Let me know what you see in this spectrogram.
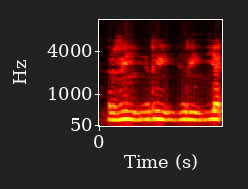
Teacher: ऋ यानी जीभ मोड़कर देखिए ऋ ऋ ऋ इसमें जीभ मुड़ रहा है।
